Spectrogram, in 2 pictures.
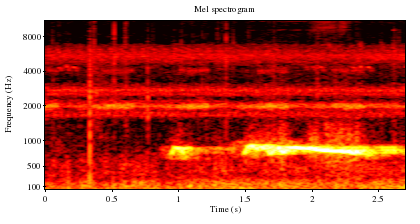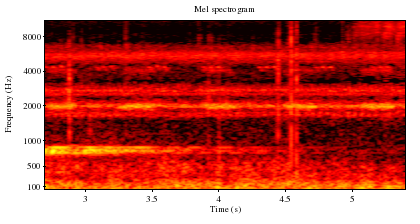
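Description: An owl hoots with a long, low, wavering call.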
